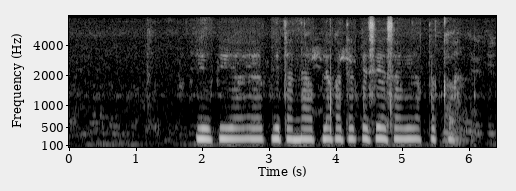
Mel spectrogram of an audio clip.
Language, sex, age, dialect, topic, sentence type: Marathi, female, 25-30, Standard Marathi, banking, question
